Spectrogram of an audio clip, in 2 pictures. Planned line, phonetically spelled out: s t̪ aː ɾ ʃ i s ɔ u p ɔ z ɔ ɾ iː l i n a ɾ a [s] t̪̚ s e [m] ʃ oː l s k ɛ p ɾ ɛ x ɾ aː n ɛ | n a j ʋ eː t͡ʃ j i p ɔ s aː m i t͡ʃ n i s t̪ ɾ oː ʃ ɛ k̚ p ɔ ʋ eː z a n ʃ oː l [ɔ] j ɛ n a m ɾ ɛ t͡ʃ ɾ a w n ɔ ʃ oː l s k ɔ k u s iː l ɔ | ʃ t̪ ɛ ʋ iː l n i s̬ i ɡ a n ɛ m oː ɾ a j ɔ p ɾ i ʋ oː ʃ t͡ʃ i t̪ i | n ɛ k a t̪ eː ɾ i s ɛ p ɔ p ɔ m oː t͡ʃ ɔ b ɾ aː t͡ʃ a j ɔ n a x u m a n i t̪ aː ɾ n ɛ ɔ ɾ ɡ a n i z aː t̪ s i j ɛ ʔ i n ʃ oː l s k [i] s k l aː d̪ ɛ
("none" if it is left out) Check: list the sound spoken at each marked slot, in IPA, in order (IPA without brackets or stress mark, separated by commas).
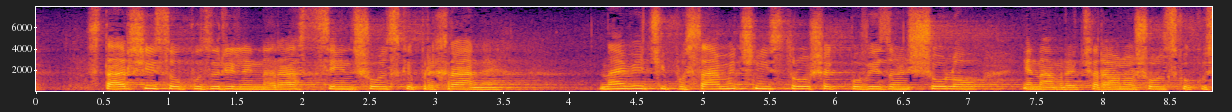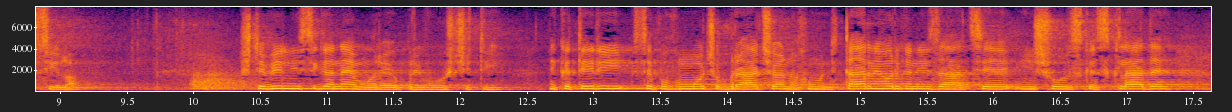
s, n, ɔ, ɛ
